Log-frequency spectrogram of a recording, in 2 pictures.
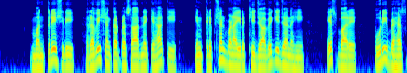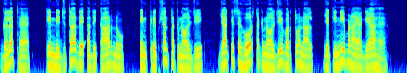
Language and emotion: Punjabi, neutral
